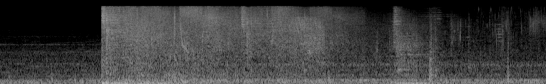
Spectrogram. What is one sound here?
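Electric bolts crackle and zap loudly.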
